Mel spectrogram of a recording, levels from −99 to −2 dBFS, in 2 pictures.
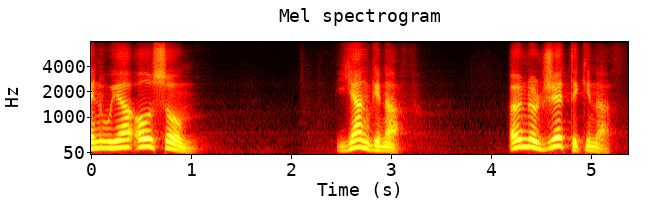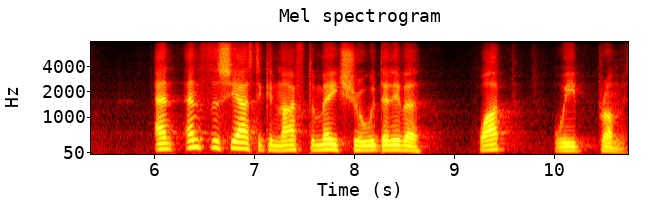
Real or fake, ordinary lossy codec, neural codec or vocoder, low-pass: fake; none; codec, 16 kHz, 0.2 kbps, FocalCodec; none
